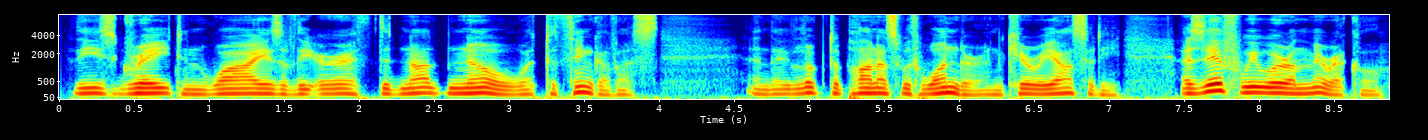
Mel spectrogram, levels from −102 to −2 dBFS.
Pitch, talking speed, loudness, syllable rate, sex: 125 Hz, 205 wpm, -18 LUFS, 5.2 syllables/s, male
